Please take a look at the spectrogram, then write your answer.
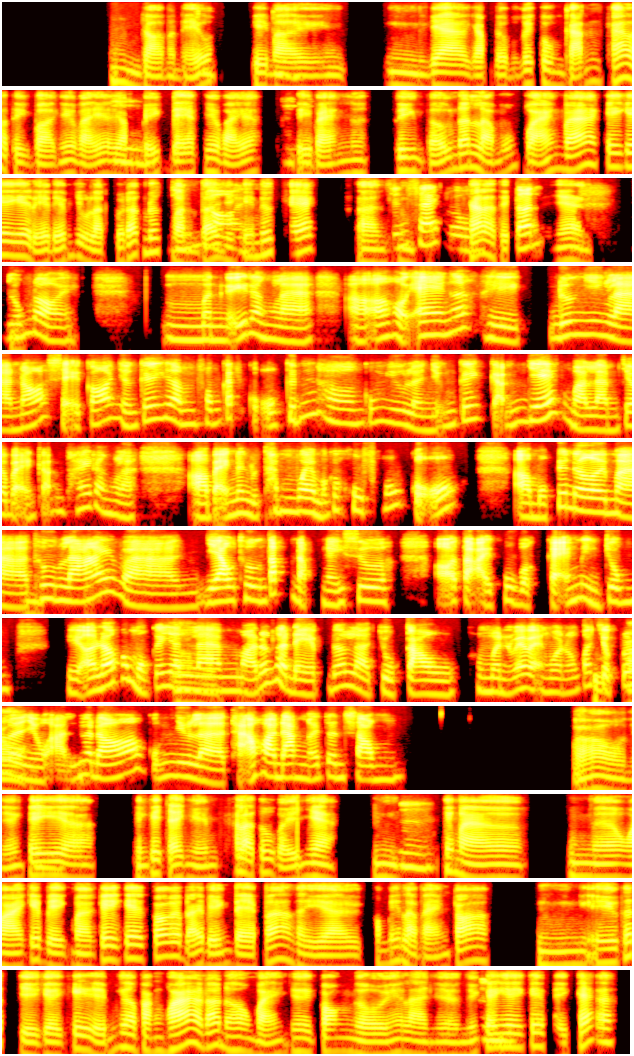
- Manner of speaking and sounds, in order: tapping; other background noise
- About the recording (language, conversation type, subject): Vietnamese, podcast, Bạn có thể kể về một chuyến đi đã khiến bạn thay đổi rõ rệt nhất không?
